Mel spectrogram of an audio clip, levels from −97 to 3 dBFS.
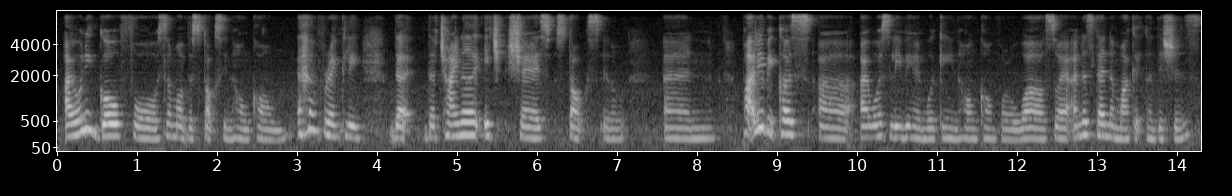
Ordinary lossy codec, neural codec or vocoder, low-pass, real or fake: none; none; 7.2 kHz; real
